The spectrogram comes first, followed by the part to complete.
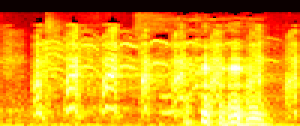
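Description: A man laughing in a quick string of snickers that starts just after the beginning and dies away just before the end.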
